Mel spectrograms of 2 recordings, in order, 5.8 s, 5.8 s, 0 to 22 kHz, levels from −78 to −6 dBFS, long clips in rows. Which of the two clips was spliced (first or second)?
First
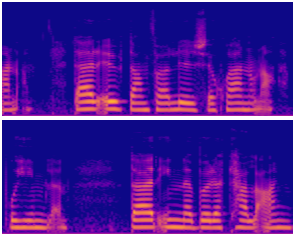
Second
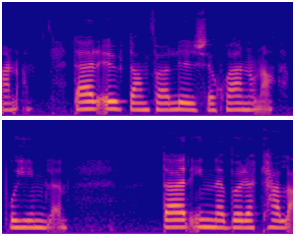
first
